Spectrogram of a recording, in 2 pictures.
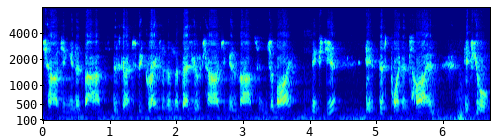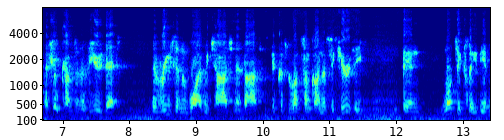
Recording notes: has a chat over the phone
